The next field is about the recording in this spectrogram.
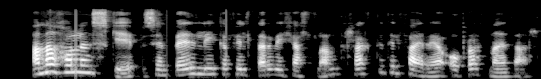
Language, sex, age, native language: Icelandic, female, 40-49, Icelandic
